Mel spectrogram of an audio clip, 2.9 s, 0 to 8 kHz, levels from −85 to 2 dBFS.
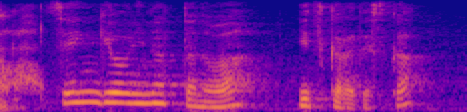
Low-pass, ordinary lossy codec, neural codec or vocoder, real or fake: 7.2 kHz; Opus, 24 kbps; none; real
